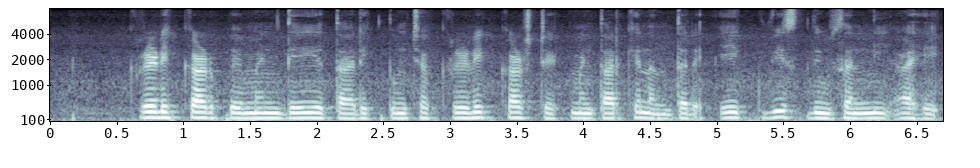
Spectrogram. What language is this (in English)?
Marathi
